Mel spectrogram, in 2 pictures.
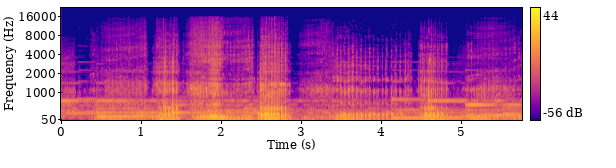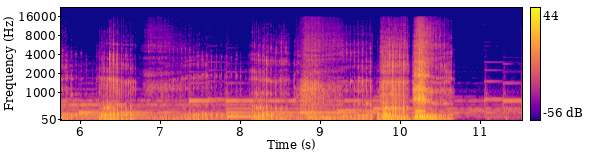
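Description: Gentle background music, over which a large animal gives about eight loud, deep, rough calls, the strongest pair near the end.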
